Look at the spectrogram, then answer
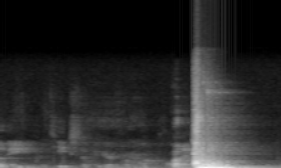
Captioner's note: sneeze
